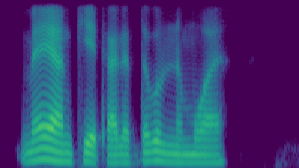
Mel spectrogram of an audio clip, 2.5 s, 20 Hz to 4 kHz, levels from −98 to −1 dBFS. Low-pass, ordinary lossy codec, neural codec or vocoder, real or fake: 3.6 kHz; none; codec, 24 kHz, 0.9 kbps, WavTokenizer, large speech release; fake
